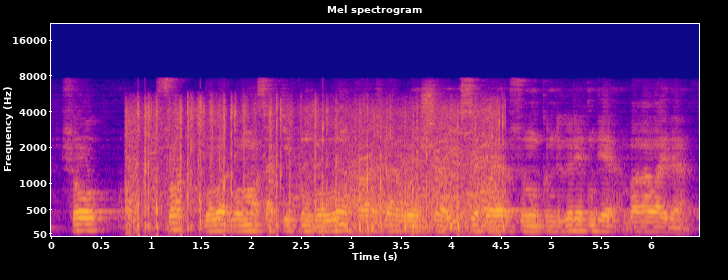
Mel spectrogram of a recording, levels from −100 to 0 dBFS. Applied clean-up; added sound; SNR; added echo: none; Livestock, farm animals, working animals; 3 dB; reverberation time 0.3 s.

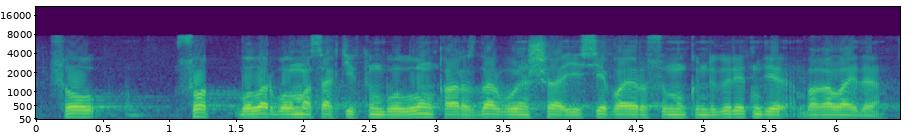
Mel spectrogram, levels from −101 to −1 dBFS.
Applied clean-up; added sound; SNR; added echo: none; none; none; none.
